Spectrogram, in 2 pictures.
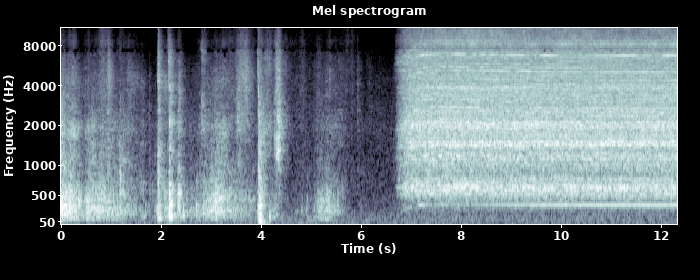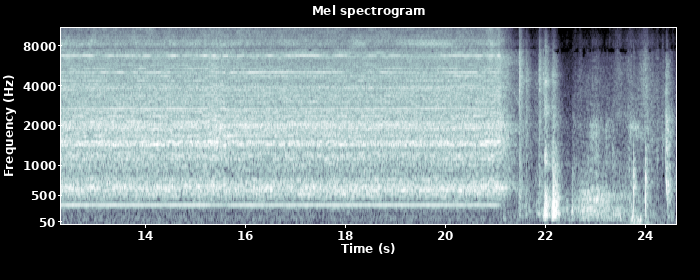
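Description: A heat gun melts embossing powder on a card, blowing as a steady, loud whoosh for about fourteen seconds. It starts and stops abruptly, with quiet handling noises before and after.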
